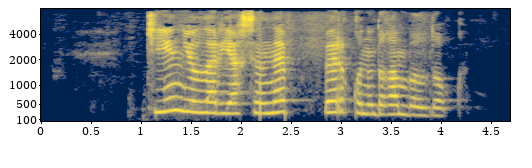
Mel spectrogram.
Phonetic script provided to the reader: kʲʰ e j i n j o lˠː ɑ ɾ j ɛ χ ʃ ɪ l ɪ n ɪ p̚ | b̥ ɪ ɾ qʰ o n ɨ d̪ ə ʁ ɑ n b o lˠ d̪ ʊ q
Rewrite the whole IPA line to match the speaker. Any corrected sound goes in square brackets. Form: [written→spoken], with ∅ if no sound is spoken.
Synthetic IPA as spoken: kʲʰ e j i n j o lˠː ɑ ɾ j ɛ χ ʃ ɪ l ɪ n ɪ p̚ | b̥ ɪ ɾ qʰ o n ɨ d̪ ə ʁ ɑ n b o lˠ d̪ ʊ q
